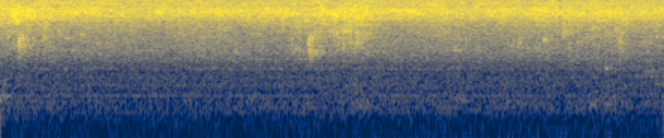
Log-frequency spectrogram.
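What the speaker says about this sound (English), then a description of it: "When you put your hands in here, don't touch the sides. You only want to get your hands wet." Running water from a sink tap pours steadily as hands are wetted under the stream, a continuous close hiss with slight splashing changes, no speech.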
